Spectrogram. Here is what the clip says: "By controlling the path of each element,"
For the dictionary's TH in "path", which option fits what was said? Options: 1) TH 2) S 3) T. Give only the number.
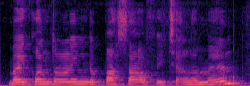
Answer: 2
